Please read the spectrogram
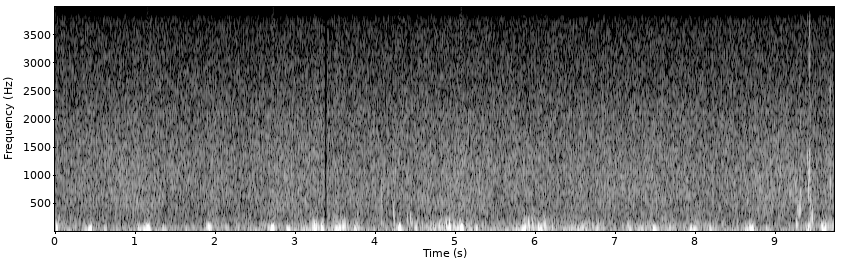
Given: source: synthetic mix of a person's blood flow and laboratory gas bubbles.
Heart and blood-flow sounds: Doppler ultrasound of blood flow; subclavian vein
4.04-4.13 s: bubbles
4.20-4.27 s: bubbles
4.37-4.56 s: bubbles
9.17-9.21 s: bubbles
9.24-9.34 s: bubbles
9.38-9.53 s: bubbles
9.66-9.71 s: bubbles
From the record:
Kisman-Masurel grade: 221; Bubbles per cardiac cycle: several, 3 to 8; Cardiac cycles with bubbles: 10 to 50%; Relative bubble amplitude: barely perceptible (0.100 to 0.250); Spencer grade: 2 (many but less than half of the cardiac periods contain bubble signals, singularly or in groups); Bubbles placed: anywhere in the cardiac cycle

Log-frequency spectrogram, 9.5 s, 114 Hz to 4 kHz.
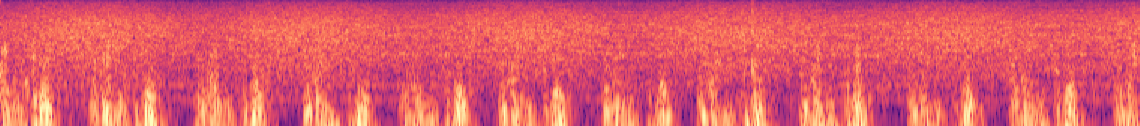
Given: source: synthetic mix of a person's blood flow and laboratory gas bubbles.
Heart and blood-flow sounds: Doppler ultrasound of blood flow; precordium
6.24-6.31 s: bubbles
From the record:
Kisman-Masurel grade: 111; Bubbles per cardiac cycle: 1 to 2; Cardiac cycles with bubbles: 1 to 10%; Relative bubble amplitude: barely perceptible (0.100 to 0.250); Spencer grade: 1 (occasional bubble signal discernible with the cardiac motion signal, with majority of cardiac periods free of bubbles); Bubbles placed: only in the low amplitude regions of the cardiac cycle

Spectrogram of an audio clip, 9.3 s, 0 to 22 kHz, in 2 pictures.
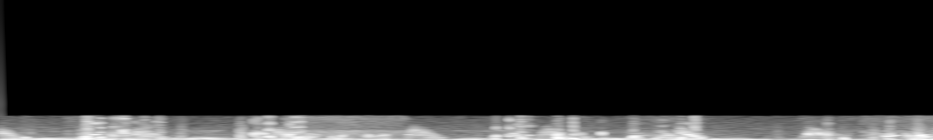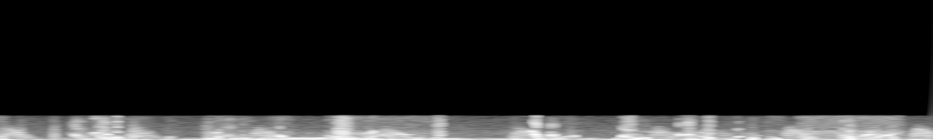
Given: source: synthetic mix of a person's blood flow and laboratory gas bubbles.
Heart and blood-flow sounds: Doppler ultrasound of blood flow; subclavian vein
0.10-0.17 s: bubbles
0.32-0.92 s: bubbles
1.23-2.04 s: bubbles
2.44-2.70 s: bubbles
2.75-3.05 s: bubbles
3.13-3.55 s: bubbles
4.00-4.73 s: bubbles
5.02-5.43 s: bubbles
5.49-5.54 s: bubbles
5.67-6.12 s: bubbles
6.29-6.90 s: bubbles
7.21-7.58 s: bubbles
7.72-7.94 s: bubbles
8.04-8.59 s: bubbles
8.65-9.19 s: bubbles
9.31-9.34 s: bubbles
From the record:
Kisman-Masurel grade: 342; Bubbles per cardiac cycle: rolling drumbeat, 9 or more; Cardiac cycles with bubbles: 100%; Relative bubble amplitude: moderate (0.250 to 0.450); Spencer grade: 3 (all of the cardiac periods contain showers or single bubble signals, but not dominating or overriding the cardiac motion signals); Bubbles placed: anywhere in the cardiac cycle

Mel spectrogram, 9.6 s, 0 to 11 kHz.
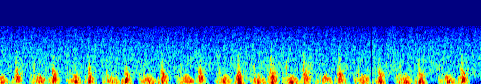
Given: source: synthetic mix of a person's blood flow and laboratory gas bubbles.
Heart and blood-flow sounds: Doppler ultrasound of blood flow; precordium
no bubbles
From the record:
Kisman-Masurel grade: 000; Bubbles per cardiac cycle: 0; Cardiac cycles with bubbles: 0%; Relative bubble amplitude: no bubbles discernible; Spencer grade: 0 (complete lack of bubble signals)

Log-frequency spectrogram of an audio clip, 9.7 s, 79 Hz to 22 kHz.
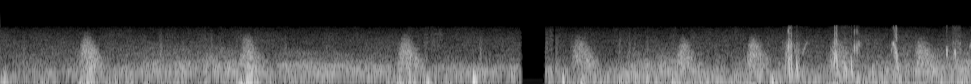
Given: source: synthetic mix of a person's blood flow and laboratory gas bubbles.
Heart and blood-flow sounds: Doppler ultrasound of blood flow; subclavian vein
7.82-8.08 s: bubbles
8.27-8.62 s: bubbles
8.89-9.04 s: bubbles
9.43-9.61 s: bubbles
9.69-9.72 s: bubbles
From the record:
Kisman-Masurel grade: 222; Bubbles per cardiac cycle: several, 3 to 8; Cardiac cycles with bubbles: 10 to 50%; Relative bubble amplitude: moderate (0.250 to 0.450); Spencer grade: 2 (many but less than half of the cardiac periods contain bubble signals, singularly or in groups); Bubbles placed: anywhere in the cardiac cycle

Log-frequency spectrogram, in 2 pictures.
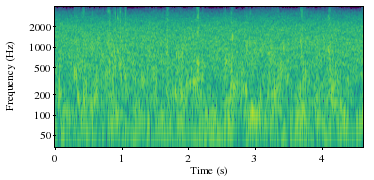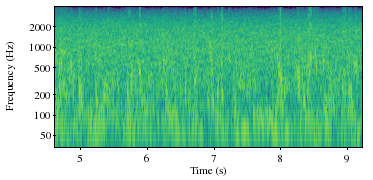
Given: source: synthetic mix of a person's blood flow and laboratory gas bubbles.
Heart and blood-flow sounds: Doppler ultrasound of blood flow; precordium
0.00-0.14 s: bubbles
0.26-1.12 s: bubbles
1.37-1.55 s: bubbles
1.61-2.26 s: bubbles
2.53-2.73 s: bubbles
2.85-3.37 s: bubbles
3.41-3.47 s: bubbles
3.62-3.88 s: bubbles
4.00-4.50 s: bubbles
4.59-5.08 s: bubbles
5.19-5.30 s: bubbles
5.33-5.51 s: bubbles
5.67-5.94 s: bubbles
6.16-6.62 s: bubbles
6.69-6.74 s: bubbles
6.92-7.18 s: bubbles
7.21-7.38 s: bubbles
7.42-7.67 s: bubbles
7.92-8.14 s: bubbles
8.21-8.58 s: bubbles
8.91-9.17 s: bubbles
From the record:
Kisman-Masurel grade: 342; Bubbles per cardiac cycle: rolling drumbeat, 9 or more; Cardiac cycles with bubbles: 100%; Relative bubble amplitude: moderate (0.250 to 0.450); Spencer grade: 3 (all of the cardiac periods contain showers or single bubble signals, but not dominating or overriding the cardiac motion signals); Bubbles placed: anywhere in the cardiac cycle

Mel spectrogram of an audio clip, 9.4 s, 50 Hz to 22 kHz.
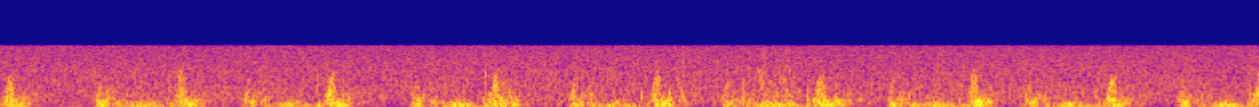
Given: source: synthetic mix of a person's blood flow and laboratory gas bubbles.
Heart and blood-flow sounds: Doppler ultrasound of blood flow; precordium
5.07-5.21 s: bubbles
5.34-5.38 s: bubbles
5.52-6.06 s: bubbles
From the record:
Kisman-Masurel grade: 211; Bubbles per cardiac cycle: several, 3 to 8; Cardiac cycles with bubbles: 1 to 10%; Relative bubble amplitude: barely perceptible (0.100 to 0.250); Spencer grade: 1 (occasional bubble signal discernible with the cardiac motion signal, with majority of cardiac periods free of bubbles); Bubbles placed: only in the low amplitude regions of the cardiac cycle

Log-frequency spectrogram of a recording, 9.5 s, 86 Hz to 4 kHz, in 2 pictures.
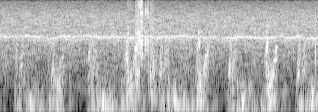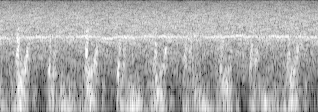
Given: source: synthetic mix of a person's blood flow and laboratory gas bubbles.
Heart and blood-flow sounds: Doppler ultrasound of blood flow; precordium
1.89-2.36 s: bubbles
4.68-4.76 s: bubbles
From the record:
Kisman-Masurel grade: 122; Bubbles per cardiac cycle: 1 to 2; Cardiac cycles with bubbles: 10 to 50%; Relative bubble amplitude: moderate (0.250 to 0.450); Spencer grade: 2 (many but less than half of the cardiac periods contain bubble signals, singularly or in groups); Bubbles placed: only in the low amplitude regions of the cardiac cycle

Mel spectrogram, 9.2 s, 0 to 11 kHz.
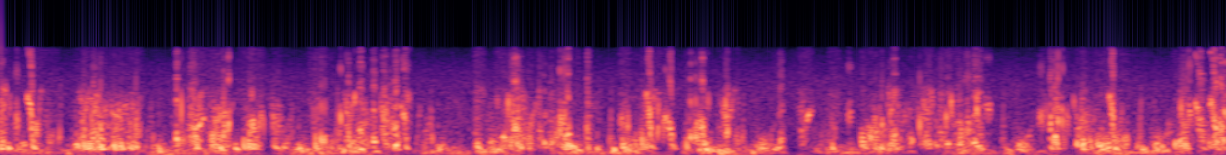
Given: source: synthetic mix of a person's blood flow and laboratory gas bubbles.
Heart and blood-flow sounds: Doppler ultrasound of blood flow; precordium
0.00-0.46 s: bubbles
0.53-1.07 s: bubbles
1.28-2.17 s: bubbles
2.31-3.08 s: bubbles
3.54-3.66 s: bubbles
3.70-4.53 s: bubbles
4.64-5.34 s: bubbles
5.37-5.57 s: bubbles
5.78-5.90 s: bubbles
5.98-6.10 s: bubbles
6.20-6.31 s: bubbles
6.35-6.40 s: bubbles
6.43-7.44 s: bubbles
7.77-8.62 s: bubbles
8.77-9.21 s: bubbles
From the record:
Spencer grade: 4 (maximum detectable bubble signal sounding continuously throughout systole and diastole of every cardiac period, and overriding the amplitude of the normal cardiac signals); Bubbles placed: only in the low amplitude regions of the cardiac cycle

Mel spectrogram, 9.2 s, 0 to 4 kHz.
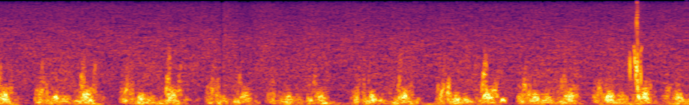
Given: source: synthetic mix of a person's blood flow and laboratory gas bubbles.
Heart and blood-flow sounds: Doppler ultrasound of blood flow; precordium
8.40-8.62 s: bubbles
From the record:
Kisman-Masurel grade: 123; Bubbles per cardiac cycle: 1 to 2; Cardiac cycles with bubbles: 10 to 50%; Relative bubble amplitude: loud (0.450 to 0.775); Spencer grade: 2 (many but less than half of the cardiac periods contain bubble signals, singularly or in groups); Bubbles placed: only in the low amplitude regions of the cardiac cycle

